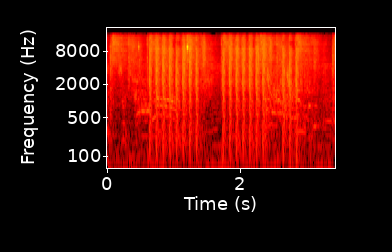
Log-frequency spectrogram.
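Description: Rapid machine gun fire in the video game Quake 2, two long bursts of fast rhythmic shots with a brief gap between them, loud and close over busy game sounds.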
